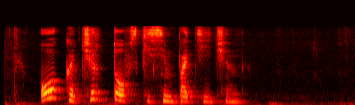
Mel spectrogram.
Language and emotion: Russian, neutral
